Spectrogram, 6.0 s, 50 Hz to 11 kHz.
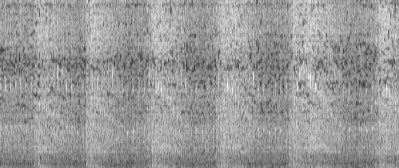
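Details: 2021 Honda Twister motorcycle idling with a swell-and-dip about once a second and rough, uneven clatter; cause unknown; unusual engine noise at idle.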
